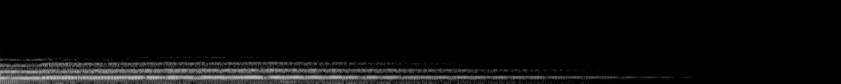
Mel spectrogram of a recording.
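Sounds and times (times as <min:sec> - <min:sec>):
pensive piano at 65.5 BPM: 0:00.0 - 0:05.0.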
